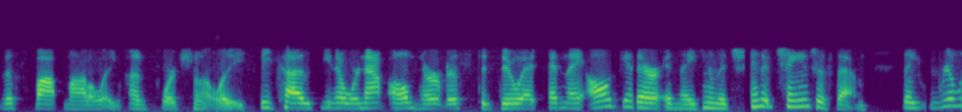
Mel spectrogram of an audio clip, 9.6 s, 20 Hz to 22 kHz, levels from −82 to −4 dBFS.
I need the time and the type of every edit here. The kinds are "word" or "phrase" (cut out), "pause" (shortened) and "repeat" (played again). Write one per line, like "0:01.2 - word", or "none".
0:02.6 - pause
0:03.9 - phrase
0:04.2 - word
0:05.4 - pause
0:06.3 - word
0:07.0 - phrase
0:07.4 - word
